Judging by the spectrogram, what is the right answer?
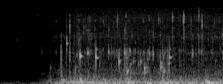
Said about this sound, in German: Es tropft. Es bilden sich Rinnsale, die sich zu kleinen Bächen vereinen. Schließlich entsteht eine Spannung, die das Eis krachen lässt. So hört es sich an, wenn die Sonne einen Gletscher zum Schmelzen bringt.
